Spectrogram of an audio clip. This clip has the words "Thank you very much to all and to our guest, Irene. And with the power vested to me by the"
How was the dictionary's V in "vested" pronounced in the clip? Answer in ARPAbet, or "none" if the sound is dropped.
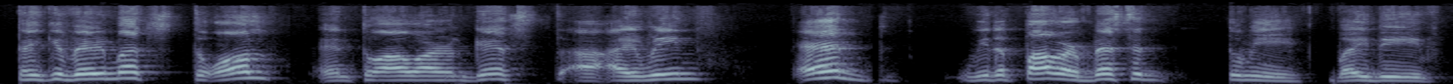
B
